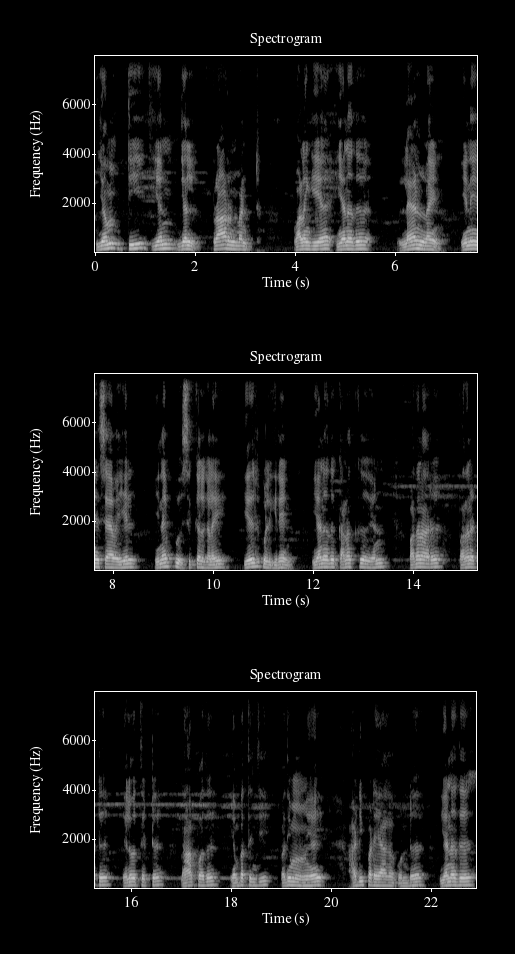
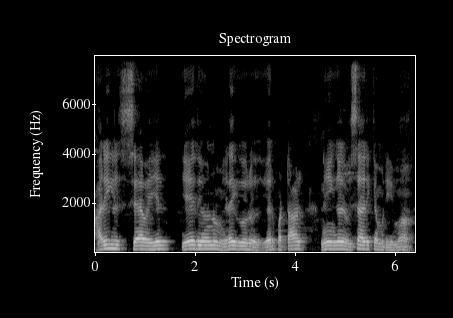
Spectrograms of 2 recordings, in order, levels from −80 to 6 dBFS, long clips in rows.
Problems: none marked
